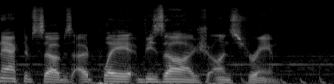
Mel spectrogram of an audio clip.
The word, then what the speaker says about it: Visage: my life which is the game Visage or Visage uh As Americans say it but I I think it's made by a team in Quebec so since they're French Canadian I'm gonna honor them and go Visage so this is a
